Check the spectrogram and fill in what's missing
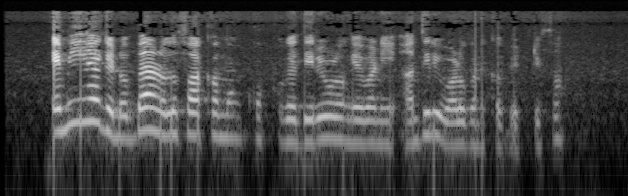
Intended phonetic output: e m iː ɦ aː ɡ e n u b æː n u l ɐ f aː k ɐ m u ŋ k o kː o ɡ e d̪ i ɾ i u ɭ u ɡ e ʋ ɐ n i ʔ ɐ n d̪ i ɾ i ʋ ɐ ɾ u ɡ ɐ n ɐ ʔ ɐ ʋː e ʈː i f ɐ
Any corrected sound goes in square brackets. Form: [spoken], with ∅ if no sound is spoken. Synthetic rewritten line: e m iː ɦ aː ɡ e n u b æː n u l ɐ f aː k ɐ m u ŋ k o kː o ɡ e d̪ i ɾ i u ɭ u [ŋ] e ʋ ɐ n [iː] ʔ ɐ n d̪ i ɾ i ʋ ɐ [ɭ] u ɡ ɐ n ɐ [k] ɐ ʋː e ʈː i f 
